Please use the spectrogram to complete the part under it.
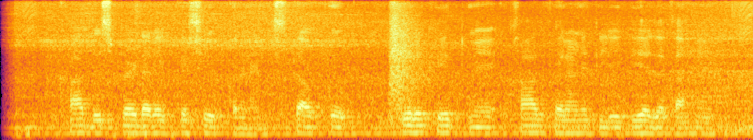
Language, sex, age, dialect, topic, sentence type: Hindi, male, 18-24, Marwari Dhudhari, agriculture, statement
